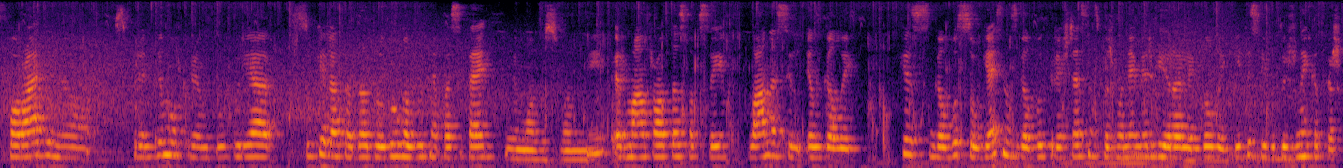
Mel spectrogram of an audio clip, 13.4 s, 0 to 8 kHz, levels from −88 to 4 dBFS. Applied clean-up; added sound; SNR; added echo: none; Splash, splatter + Car passing by / Traffic noise, roadway noise; 19 dB; none.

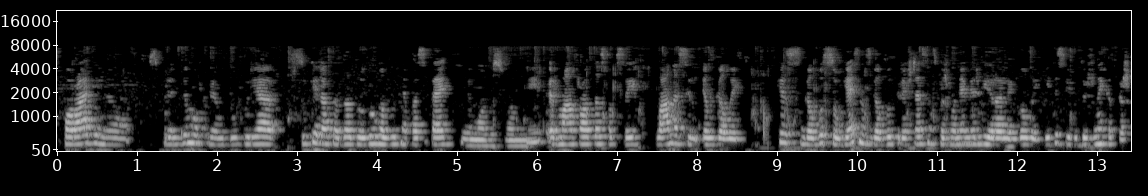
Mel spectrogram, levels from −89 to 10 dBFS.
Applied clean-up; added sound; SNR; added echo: classical method Wiener filter.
